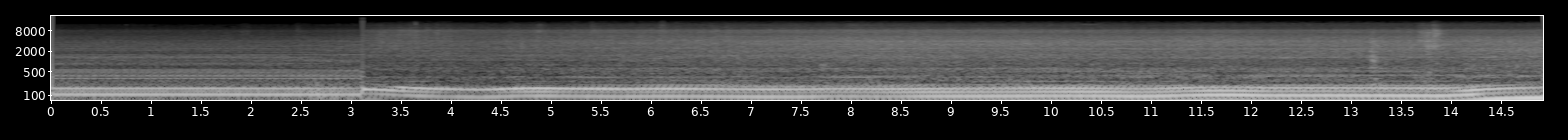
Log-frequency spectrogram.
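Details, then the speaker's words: Subaru Forester XT with loud aftermarket mufflers, cold start: deep booming exhaust drone at fast cold idle settling lower and quieter after a few seconds, owner guesses after startup enrichment ends; healthy cold start. "See, it quiets down after, I guess, the startup enrichment."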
